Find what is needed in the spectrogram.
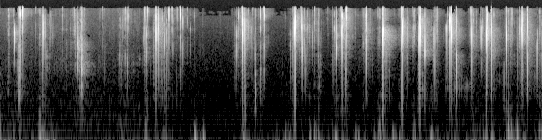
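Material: Beeswax.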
